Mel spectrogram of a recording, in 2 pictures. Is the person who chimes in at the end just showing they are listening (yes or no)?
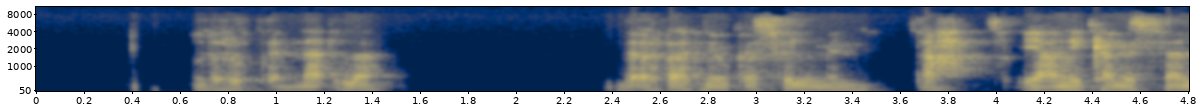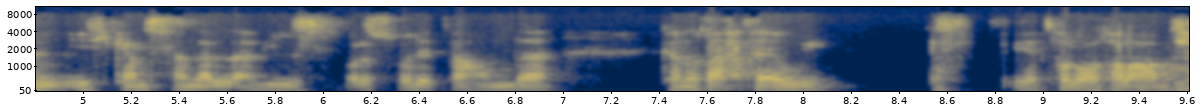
no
